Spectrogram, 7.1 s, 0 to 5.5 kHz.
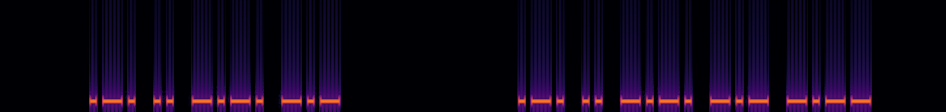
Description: Morse code, heard as a keyed tone, about 25 wpm, 550 Hz. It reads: RICK RICKY
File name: Ultimate Word List / 25WPM Ultimate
